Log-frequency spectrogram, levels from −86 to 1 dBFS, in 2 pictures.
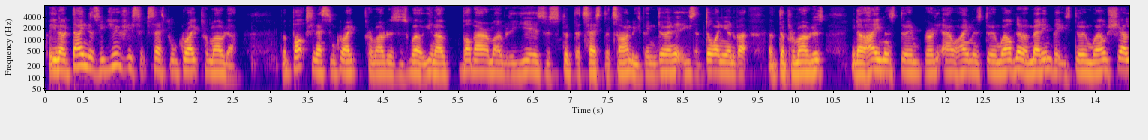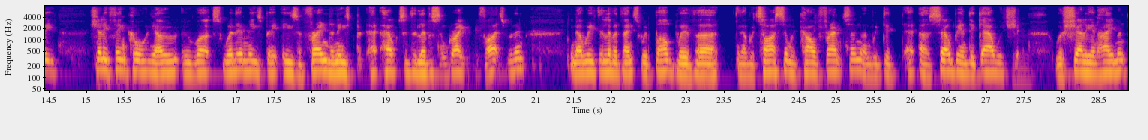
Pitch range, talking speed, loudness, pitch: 130-145 Hz, 230 wpm, -19 LUFS, 135 Hz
